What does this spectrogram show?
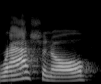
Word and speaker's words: rational: is pulled high up we are going to stress rash and rational more in syllable one we're going to stress that and then in rationale we're going to stress syllable three a little bit more so we do have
